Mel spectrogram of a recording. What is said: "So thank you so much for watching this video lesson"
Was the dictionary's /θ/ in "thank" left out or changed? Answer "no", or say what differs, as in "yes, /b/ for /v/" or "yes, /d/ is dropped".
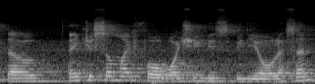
yes, /t/ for /θ/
